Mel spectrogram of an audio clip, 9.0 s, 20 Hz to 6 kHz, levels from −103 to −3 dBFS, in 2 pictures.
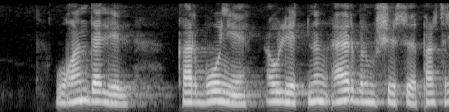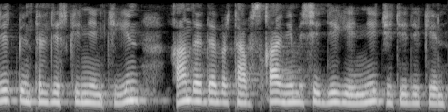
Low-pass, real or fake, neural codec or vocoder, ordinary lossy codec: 5.4 kHz; real; none; none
